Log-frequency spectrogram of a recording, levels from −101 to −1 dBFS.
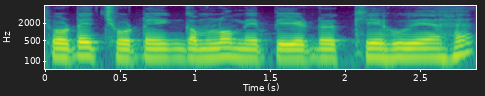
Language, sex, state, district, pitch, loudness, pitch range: Hindi, male, Uttar Pradesh, Shamli, 135 Hz, -15 LUFS, 130-140 Hz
